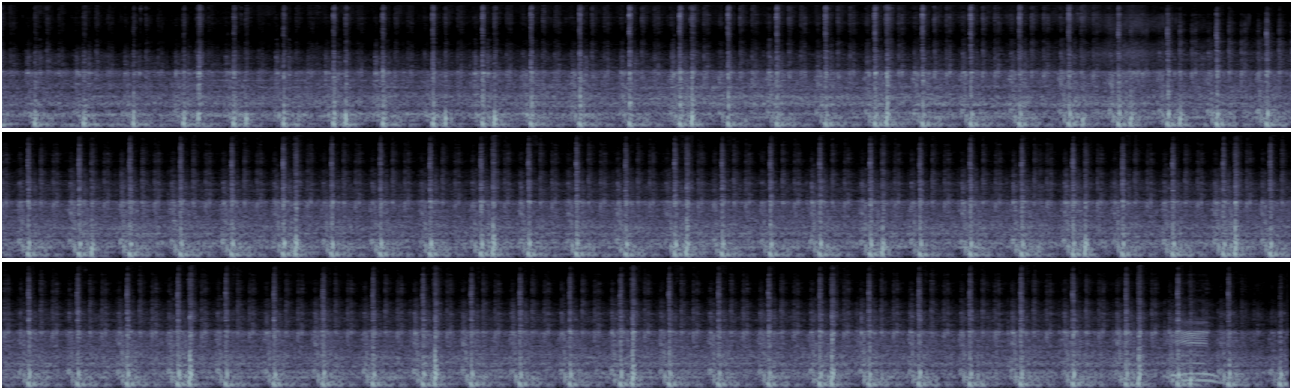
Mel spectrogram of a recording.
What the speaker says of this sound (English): that's how these old guys idle.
